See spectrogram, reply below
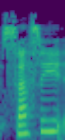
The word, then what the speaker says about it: surcie: She said that sussy is an alternate pronunciation of Cersei, which is a commonly used word in South Carolina to describe a just-because gift or a thoughtful surprise. It's usually spelled S-U-R-C-I-E, and she even had a friend who named her dog Cersei because the dog was a delightful but unexpected gift.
